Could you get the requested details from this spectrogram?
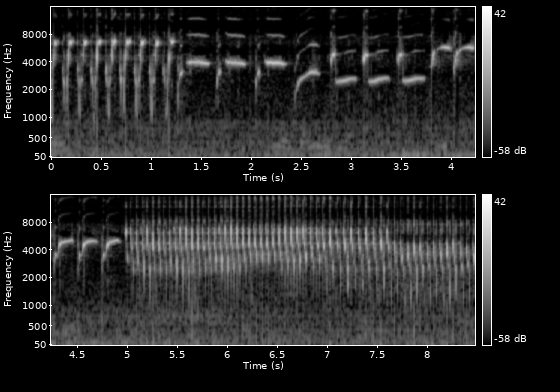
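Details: Strong canary song for stimulating mating: rapid high chips, then slower varied notes including low whistles and upward slurs, switching at five seconds into a dense, buzzy rolling trill that lasts to the end.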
